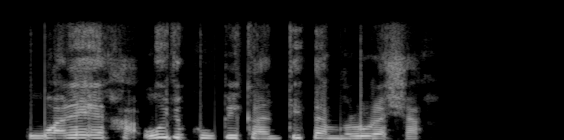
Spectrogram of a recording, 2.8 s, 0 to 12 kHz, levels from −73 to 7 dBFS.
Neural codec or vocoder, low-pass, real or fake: vocoder, 22.05 kHz, 80 mel bands, WaveNeXt; 9.9 kHz; fake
